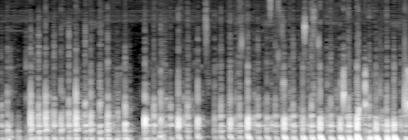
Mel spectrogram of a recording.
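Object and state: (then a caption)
Empty plastic tub. Fingertips tap the bottom and sides of a hollow, empty yellow printed plastic food tub held close to the mic. The result is a quick, uneven patter of soft, low, hollow thuds, each dying away almost at once.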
